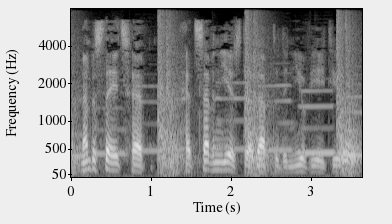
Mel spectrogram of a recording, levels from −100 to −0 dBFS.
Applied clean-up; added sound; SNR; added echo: none; Gunshot, gunfire + Wind instrument, woodwind instrument; 8 dB; none.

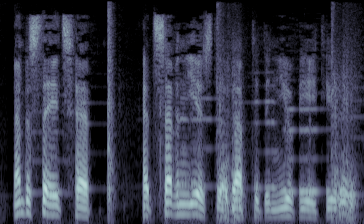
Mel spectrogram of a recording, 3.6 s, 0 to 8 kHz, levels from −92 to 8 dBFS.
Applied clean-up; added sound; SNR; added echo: neural mask model RNNoise.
